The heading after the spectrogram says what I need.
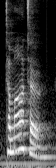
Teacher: This word contains three syllables, but the stress falls on the second syllable, ma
